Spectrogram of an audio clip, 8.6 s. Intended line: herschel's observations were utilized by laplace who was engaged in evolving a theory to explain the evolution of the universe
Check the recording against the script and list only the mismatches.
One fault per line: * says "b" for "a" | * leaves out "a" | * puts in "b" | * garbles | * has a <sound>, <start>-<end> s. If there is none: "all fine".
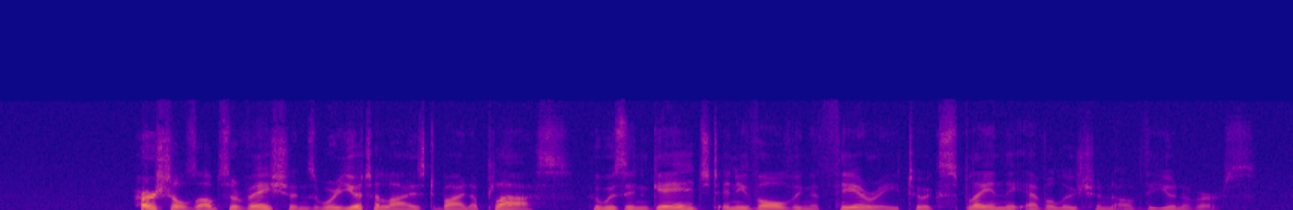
all fine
